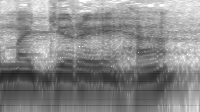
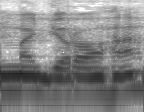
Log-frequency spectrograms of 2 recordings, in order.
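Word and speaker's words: مجراها: inbiurahim macam mana boleh majreha bukan majraha boleh Dibaca majraha juga tapi ada bacaan majreha tulisan majraha majreha sama mim Jim e ro kemudian ha dengan Alif Mad dibacanya majraha dibacanya majreha tulisannya sama sebutannya besok waduha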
